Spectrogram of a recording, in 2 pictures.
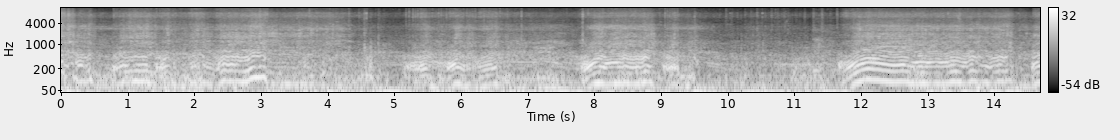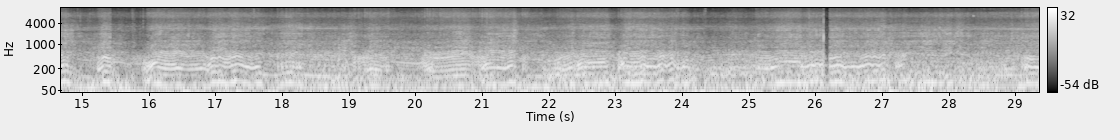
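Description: KTM 200 XC-W's two-stroke single-cylinder engine revving up and down again and again under hard throttle changes, its pitch rising and falling every second or two, with a few sharp knocks along the way.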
